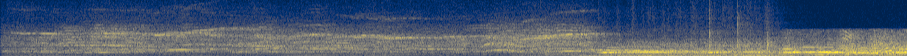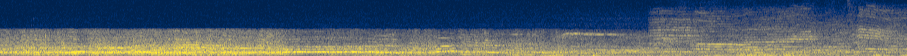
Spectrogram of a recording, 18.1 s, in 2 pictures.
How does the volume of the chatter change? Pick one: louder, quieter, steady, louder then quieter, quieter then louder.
louder then quieter.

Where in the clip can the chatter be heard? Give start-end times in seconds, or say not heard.
0.0-18.1.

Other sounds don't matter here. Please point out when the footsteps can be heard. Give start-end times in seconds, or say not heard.
not heard.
